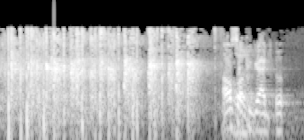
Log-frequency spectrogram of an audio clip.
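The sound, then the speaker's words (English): Audience applause at a natural resources district board meeting congratulating a staff member: a dense burst of many claps that fades as a voice begins speaking. “So congratulations to Eric. I'd like to give him a hand for that.”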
